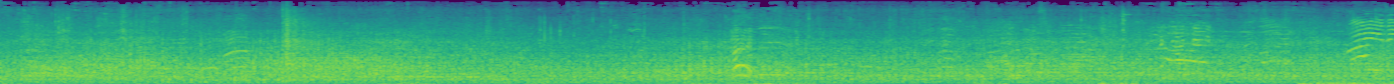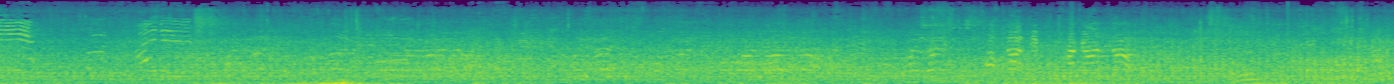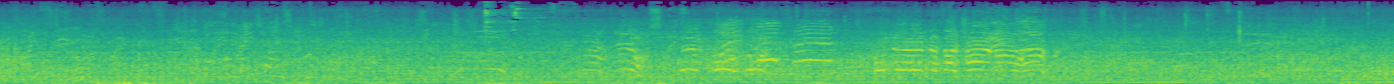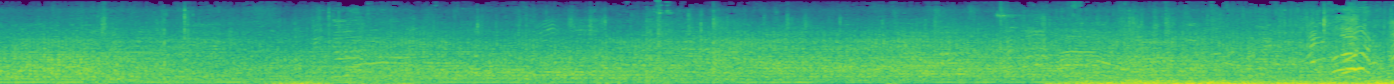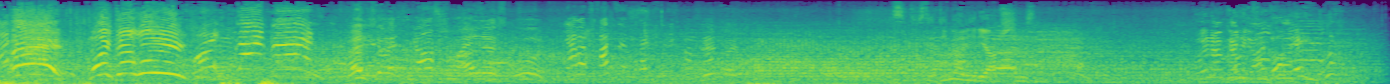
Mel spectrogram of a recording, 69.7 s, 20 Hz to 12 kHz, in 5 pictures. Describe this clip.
Riots [Leipzig, Germany, 12.12.15]
A recording of the riots in Leipzig, Germany at the 12th of December, 2015.
After a more or less peaceful protest against right-wing parties, neo-Nazis and other right-wing extremist, the mood shifted. The policemen and the black bloc acted aggresive against each other. Armored water canon trucks,teargas grenates, stones ...
I also had to run often, stood in the middle with my microphone.
I just cuttet out some hard knocks on the mic... nothing more.
nazi, nazis, shouting, people, Riots, crowd, demonstration, political, conflict, Leipzig, protest, refugees, field-recording, riot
